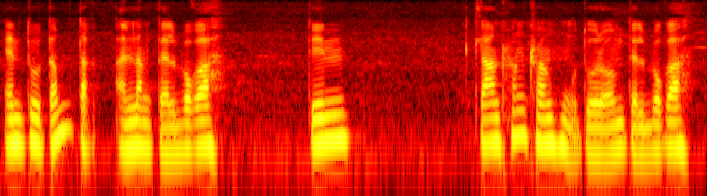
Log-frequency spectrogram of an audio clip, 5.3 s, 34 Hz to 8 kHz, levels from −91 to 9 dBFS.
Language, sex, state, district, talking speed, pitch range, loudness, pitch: Mizo, male, Mizoram, Aizawl, 215 wpm, 115-145 Hz, -19 LUFS, 130 Hz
